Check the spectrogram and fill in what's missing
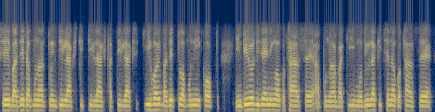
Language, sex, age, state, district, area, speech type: Assamese, male, 60+, Assam, Sonitpur, urban, conversation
